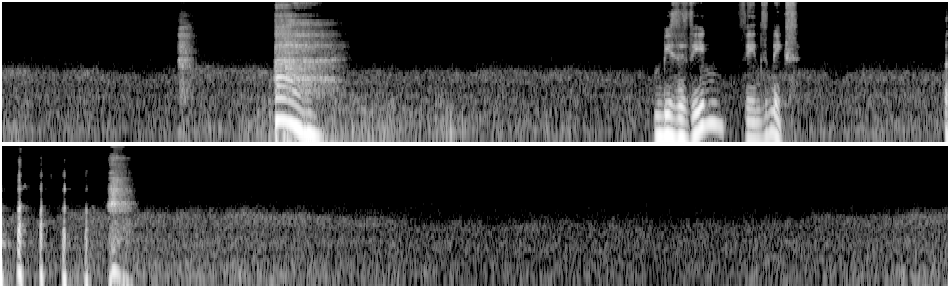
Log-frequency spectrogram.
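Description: Rain patters steadily on water.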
